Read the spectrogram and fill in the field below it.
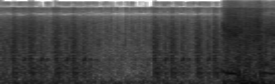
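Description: Rapid automatic gunfire in a Counter-Strike style shooter game, loud and close, a dense burst of shots running nonstop for a moment.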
